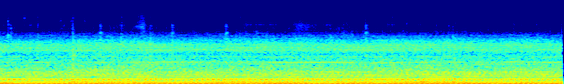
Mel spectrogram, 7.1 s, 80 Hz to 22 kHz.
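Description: A Massey Ferguson 5S 145 tractor engine runs steadily with a deep, even, throbbing drone while working a subsoiler, loud and continuous throughout.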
